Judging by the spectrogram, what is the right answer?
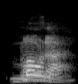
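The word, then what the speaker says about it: mauna: Mona mean it's spelled M A U N A. Mona. Yeah, it means silence.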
